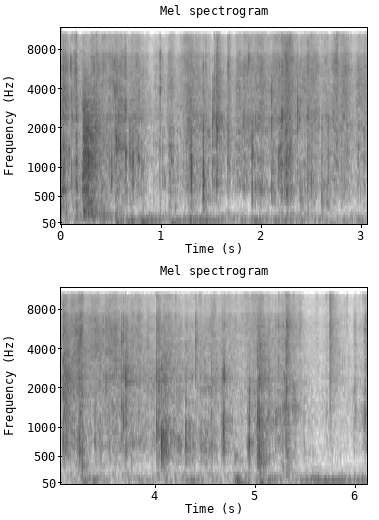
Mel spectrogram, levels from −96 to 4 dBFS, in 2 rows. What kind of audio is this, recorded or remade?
recorded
